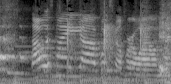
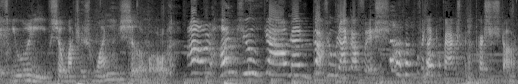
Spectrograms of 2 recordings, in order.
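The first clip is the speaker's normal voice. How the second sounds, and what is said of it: Grinch cartoon character voice. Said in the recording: “doing the Grinch voice”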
